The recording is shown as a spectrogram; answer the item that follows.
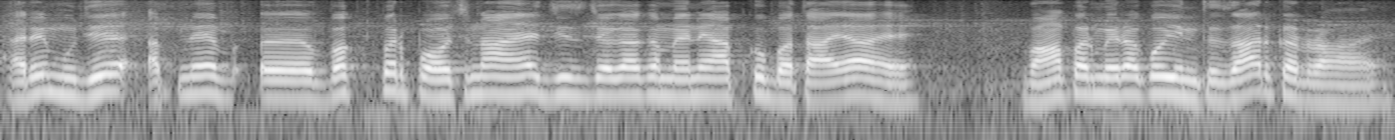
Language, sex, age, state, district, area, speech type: Urdu, male, 18-30, Uttar Pradesh, Shahjahanpur, urban, spontaneous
